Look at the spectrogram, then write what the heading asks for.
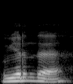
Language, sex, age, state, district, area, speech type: Tamil, male, 30-45, Tamil Nadu, Tiruppur, rural, spontaneous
